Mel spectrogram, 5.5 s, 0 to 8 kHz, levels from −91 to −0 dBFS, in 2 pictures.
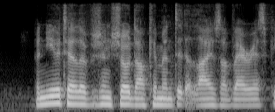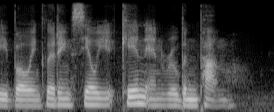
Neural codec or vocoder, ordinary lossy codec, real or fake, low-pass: codec, 16 kHz, 0.5 kbps, X-Codec, HuBERT features, trained on LibriSpeech; none; fake; 7.2 kHz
